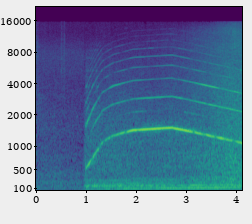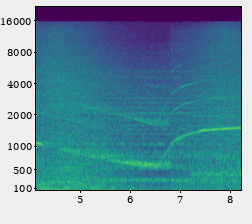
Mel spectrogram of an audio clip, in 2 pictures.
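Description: A vehicle engine hums as it drives past.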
